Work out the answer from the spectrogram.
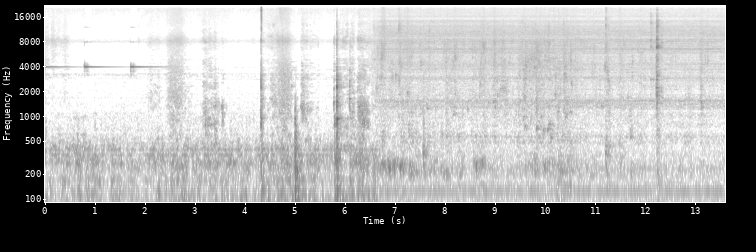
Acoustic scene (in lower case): kitchen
